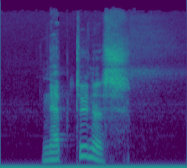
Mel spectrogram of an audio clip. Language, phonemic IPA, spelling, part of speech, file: Dutch, /nɛpˈtynʏs/, Neptunus, proper noun, Nl-Neptunus.ogg
- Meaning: 1. Neptune, the eighth planet of our solar system 2. Neptune, the Roman sea god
